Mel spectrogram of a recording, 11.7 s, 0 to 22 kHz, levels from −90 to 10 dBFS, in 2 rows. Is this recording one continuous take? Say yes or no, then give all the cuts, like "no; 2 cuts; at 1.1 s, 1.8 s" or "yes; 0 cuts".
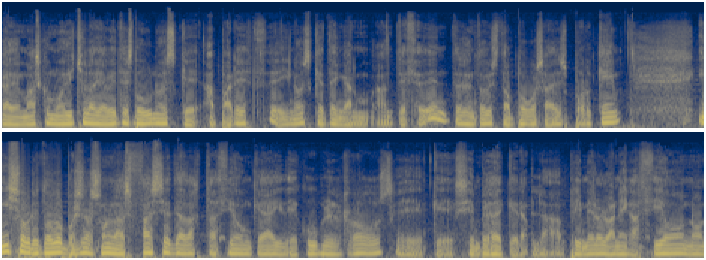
no; 2 cuts; at 1.1 s, 10.3 s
